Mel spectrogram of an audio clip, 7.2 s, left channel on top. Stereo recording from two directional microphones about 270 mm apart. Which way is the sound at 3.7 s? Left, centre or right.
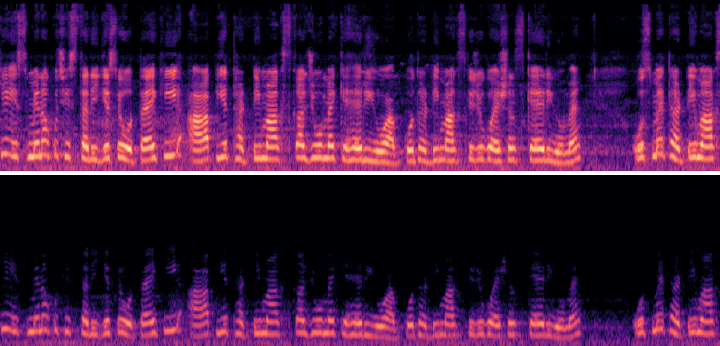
Centre.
